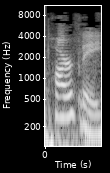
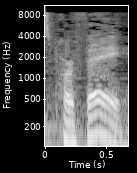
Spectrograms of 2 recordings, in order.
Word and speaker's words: parfait: 老让我想起来了这个著名的首富。但是你这个 parfait 应该怎么拼呢 Parfait, I think, is parfait and is P-A-R-F.A-I-T.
